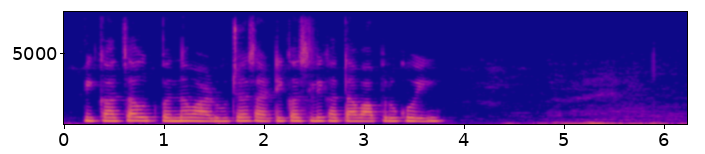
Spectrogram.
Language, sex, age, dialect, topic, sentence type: Marathi, female, 31-35, Southern Konkan, agriculture, question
